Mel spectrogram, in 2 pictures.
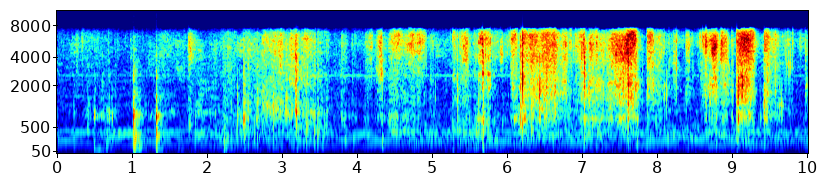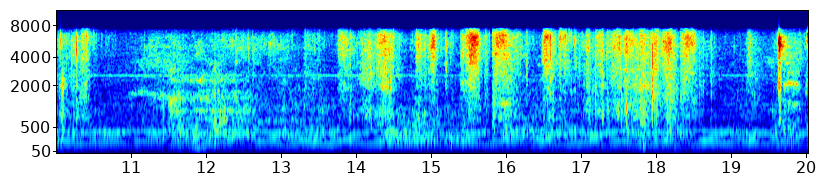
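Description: A spoon scraping and tapping thick soap batter into a piping bag: irregular clicks, scrapes and soft squishing, busiest in the middle, over a steady low hum.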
